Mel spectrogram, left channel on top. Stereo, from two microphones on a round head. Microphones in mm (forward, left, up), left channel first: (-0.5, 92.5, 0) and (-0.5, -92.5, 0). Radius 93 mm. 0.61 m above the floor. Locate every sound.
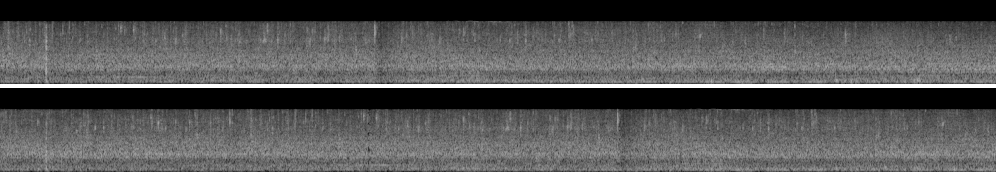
0.5 s a pop: 75° left (ahead or behind), 1.6 m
